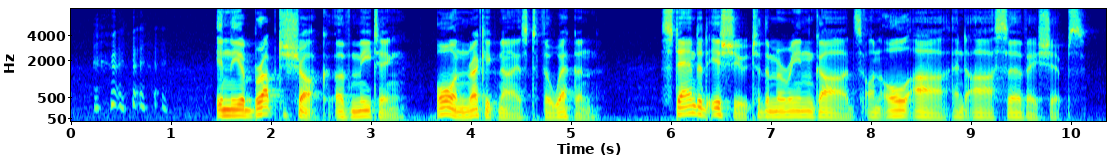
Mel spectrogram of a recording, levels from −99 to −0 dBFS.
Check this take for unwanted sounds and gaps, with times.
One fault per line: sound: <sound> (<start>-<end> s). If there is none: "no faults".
sound: laugh (0.2-1.0 s)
